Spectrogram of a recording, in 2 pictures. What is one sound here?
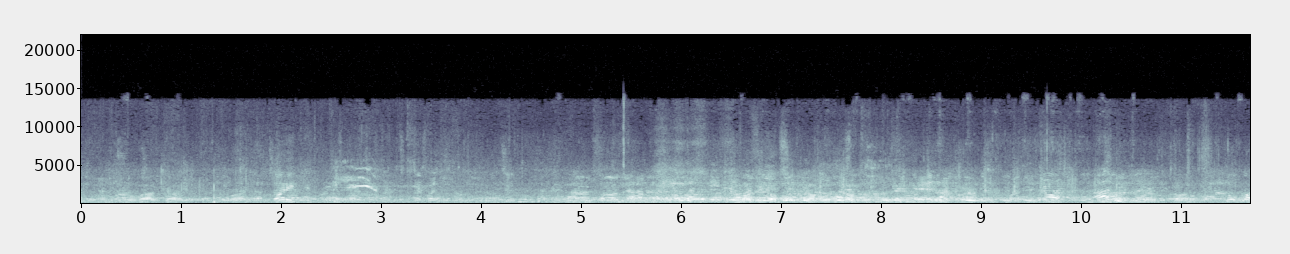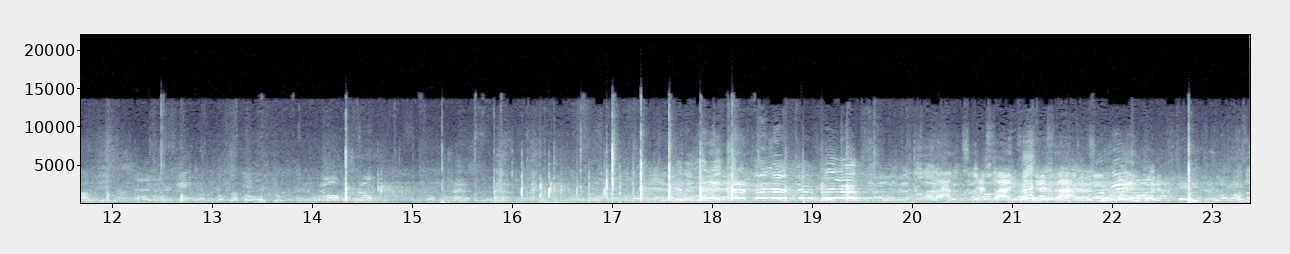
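Men shout to each other outdoors at a distance.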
